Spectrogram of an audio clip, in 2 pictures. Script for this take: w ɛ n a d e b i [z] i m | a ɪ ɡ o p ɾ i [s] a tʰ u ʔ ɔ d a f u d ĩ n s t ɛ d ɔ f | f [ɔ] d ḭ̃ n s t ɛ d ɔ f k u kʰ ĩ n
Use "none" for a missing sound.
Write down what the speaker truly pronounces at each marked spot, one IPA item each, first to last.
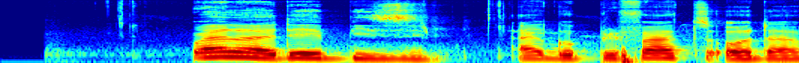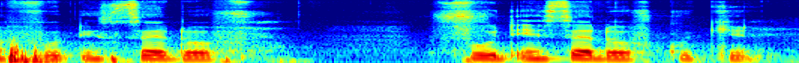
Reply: z, f, u

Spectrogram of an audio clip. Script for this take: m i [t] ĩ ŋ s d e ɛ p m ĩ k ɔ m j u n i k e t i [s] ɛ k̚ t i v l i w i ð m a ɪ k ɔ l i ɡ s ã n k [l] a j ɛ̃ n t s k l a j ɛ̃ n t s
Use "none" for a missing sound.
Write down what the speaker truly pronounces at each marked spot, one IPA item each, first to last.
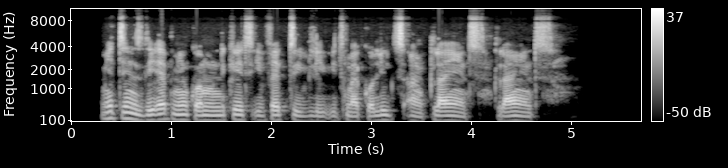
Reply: t, f, l

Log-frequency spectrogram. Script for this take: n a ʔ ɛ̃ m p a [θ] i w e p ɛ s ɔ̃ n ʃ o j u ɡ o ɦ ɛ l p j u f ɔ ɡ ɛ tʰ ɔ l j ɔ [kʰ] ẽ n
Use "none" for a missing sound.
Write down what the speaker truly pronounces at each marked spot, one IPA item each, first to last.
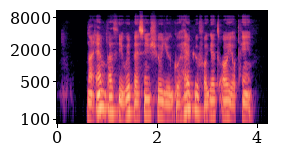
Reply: θ, pʰ

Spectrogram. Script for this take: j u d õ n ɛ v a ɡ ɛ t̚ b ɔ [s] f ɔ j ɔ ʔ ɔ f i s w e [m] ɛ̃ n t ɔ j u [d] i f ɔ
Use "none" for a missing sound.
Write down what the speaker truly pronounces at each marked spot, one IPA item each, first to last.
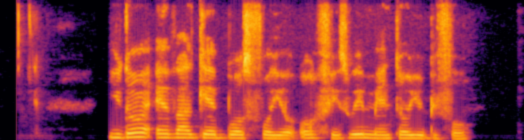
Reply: s, m, b

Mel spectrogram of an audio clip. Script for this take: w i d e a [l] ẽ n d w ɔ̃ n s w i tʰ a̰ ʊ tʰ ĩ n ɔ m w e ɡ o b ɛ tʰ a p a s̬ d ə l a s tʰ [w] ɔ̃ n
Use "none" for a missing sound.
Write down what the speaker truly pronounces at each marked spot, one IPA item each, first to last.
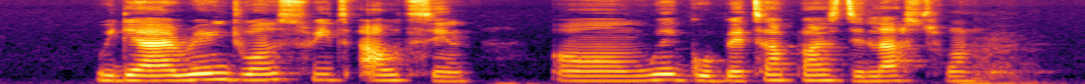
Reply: ɹ, w

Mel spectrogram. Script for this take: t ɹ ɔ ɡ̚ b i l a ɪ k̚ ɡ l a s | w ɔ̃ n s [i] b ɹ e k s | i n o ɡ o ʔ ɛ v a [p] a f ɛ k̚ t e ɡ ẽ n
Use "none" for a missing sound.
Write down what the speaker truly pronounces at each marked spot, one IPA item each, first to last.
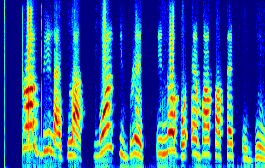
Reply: i, p

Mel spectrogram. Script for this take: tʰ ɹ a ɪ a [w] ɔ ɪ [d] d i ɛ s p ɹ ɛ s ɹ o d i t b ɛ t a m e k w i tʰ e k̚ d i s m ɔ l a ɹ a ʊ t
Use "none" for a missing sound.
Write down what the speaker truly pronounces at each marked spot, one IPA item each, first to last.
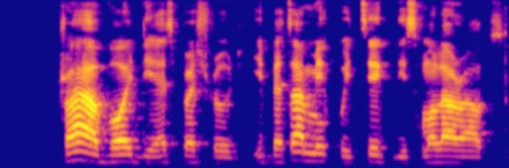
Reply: v, d

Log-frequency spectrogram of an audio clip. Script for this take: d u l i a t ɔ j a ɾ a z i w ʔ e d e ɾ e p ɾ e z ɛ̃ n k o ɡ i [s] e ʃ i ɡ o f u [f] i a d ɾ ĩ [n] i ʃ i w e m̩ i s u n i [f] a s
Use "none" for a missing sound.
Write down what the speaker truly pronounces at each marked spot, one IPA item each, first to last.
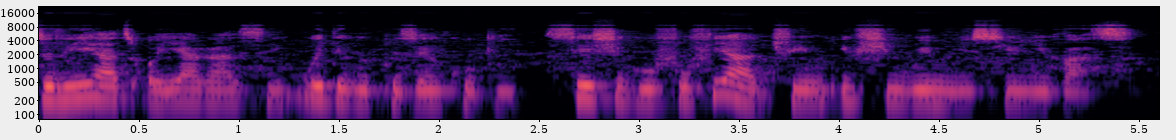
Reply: s, f, m, v

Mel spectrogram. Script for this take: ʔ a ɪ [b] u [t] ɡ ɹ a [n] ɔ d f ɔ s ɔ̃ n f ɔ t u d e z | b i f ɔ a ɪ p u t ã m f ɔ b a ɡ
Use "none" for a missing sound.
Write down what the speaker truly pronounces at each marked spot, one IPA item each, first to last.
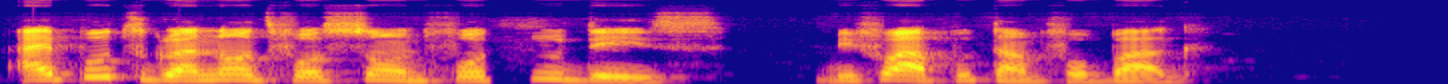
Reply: p, t, n

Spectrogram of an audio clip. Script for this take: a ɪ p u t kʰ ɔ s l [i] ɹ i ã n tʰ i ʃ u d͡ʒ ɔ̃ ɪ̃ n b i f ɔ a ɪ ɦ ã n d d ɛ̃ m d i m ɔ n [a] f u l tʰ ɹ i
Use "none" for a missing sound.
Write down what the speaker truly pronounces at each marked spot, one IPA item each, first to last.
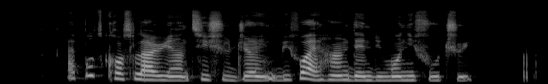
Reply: a, i

